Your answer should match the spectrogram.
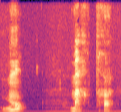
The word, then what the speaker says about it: Montmartre: Donc, Mont, M-O-N-T, Mont, Martre, M-A-R, Mar, T-R-E, Tre. Montmartre, en trois syllabes.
